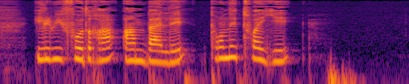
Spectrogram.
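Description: A paper page turns.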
